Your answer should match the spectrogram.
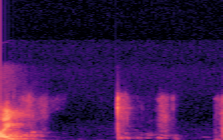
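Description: A woman's voice finishing a spoken word, then, about a second in, a faint sharp click followed by a few softer taps.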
